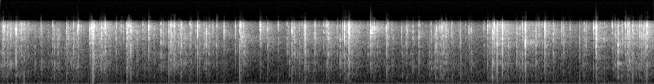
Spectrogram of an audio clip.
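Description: A small, flat, pink printed plastic/foil sachet, filled, is crinkled and tapped with long nails. The result is a dense, continuous stream of bright, crisp crinkles and rapid clicky taps, mostly high-pitched with little low end, with a few sharper taps standing out near the middle and end.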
